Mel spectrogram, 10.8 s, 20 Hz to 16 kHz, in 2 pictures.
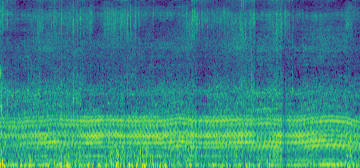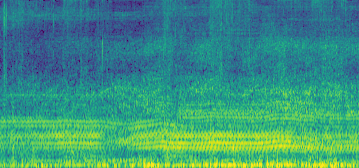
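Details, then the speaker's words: Brand-new Hyper Tough 2-cycle 18-inch straight-shaft gas string trimmer (stated as 22cc and as 26cc) on its first start after assembly: a crisp, steady two-stroke buzz that rises and falls smoothly with throttle, no stumbling. Normal running. "It goes to show a new one works way better, man, because this one turned on like idiot."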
